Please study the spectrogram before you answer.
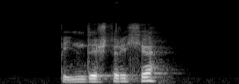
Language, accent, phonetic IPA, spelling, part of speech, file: German, Austria, [ˈbɪndəˌʃtʁɪçə], Bindestriche, noun, De-at-Bindestriche.ogg
- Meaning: nominative/accusative/genitive plural of Bindestrich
